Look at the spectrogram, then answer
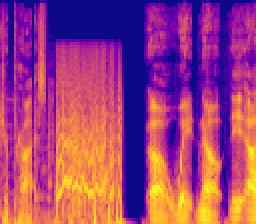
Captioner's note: disc scratching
